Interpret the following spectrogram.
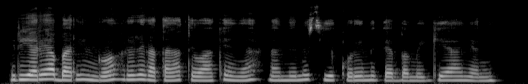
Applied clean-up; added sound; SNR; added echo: neural mask model DeepFilterNet 3.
